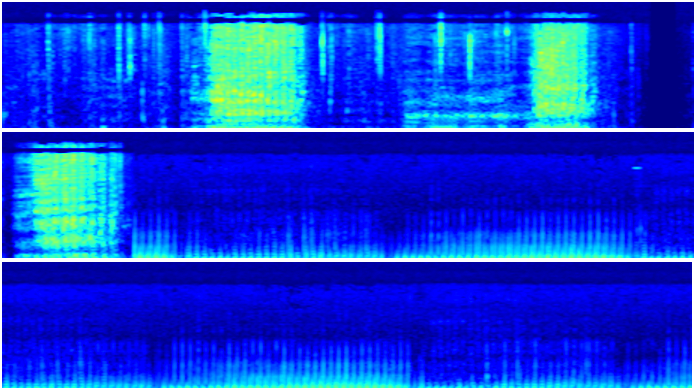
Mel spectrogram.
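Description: Zebras give three short, loud, harsh calls over the first few seconds. Then a domestic tabby cat purrs steadily for the rest, its purr coming in long phrases, each rising and falling.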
